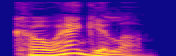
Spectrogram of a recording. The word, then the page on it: coagulum: British English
